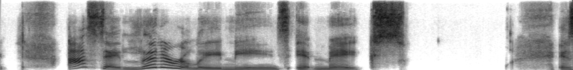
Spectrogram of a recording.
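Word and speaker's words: hace: part here h-a-c-e and remember we don't pronounce the h so it's pronounced I say literally means it makes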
